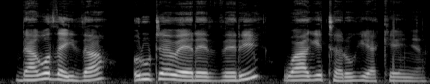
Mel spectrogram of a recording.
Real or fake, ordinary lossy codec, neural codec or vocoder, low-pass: real; none; none; none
